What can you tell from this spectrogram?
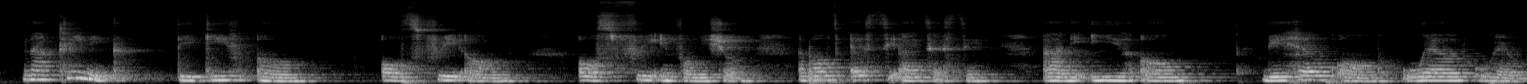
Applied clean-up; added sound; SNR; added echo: none; none; none; reverberation time 0.8 s.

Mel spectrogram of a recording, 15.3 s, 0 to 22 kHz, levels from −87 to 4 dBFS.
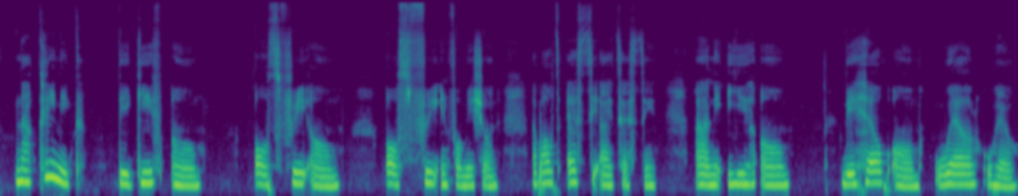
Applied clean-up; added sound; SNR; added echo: none; none; none; none.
